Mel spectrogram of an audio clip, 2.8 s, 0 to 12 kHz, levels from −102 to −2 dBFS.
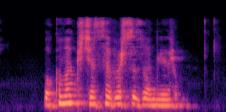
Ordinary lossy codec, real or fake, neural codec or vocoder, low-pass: MP3, 48 kbps; fake; codec, 16 kHz, 4 kbps, FreqCodec, smaller model; 7.2 kHz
